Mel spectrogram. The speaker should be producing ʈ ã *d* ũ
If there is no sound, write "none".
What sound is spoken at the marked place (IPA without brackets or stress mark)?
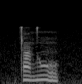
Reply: d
